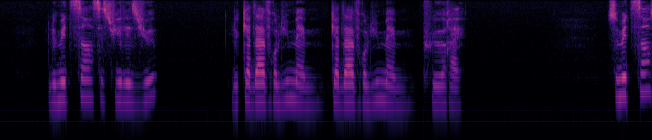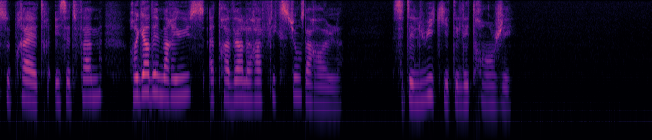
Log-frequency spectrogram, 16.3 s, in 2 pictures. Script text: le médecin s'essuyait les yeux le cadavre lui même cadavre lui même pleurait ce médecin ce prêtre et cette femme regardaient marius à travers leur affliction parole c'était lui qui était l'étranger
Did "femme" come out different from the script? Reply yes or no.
no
